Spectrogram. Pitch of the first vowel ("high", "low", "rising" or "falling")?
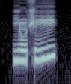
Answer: low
